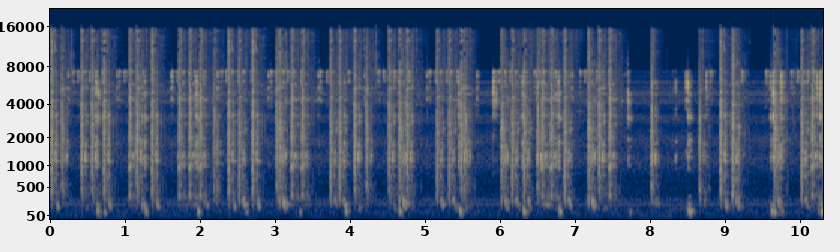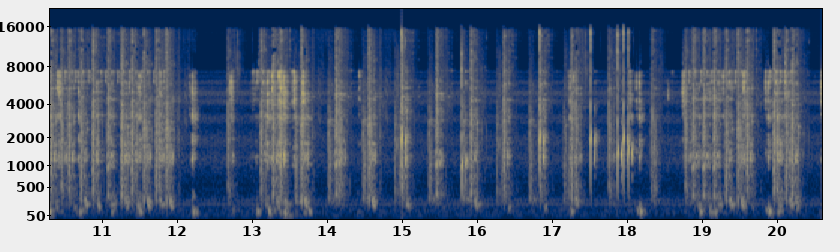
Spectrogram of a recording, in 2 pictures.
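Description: Stone blocks clack as they are placed, one after another.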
